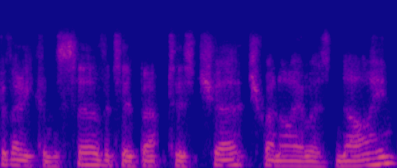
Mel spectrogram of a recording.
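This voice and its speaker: Somewhat breathy, with a dark, mellow tone, a man talks at a moderate pace. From English North Midlands, Nottingham. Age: 70s. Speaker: historian. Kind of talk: interview. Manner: articulate with some hesitations.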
